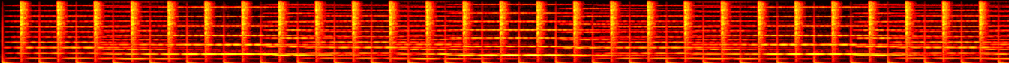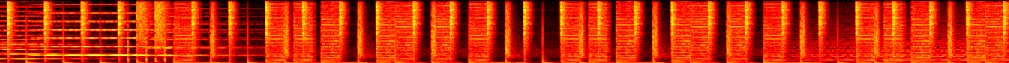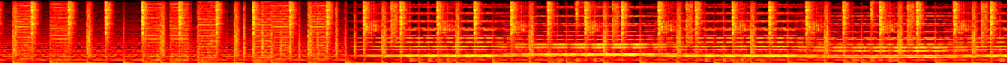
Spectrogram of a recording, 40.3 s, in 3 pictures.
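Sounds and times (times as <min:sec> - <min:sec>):
Chicago house music: 0:00.0 - 0:40.3.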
